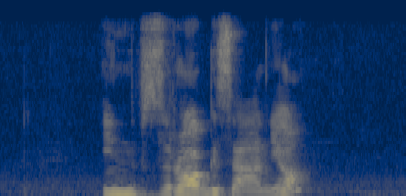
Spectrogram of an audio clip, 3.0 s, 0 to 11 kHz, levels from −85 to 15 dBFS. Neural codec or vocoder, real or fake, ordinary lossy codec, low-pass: none; real; none; 9.9 kHz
